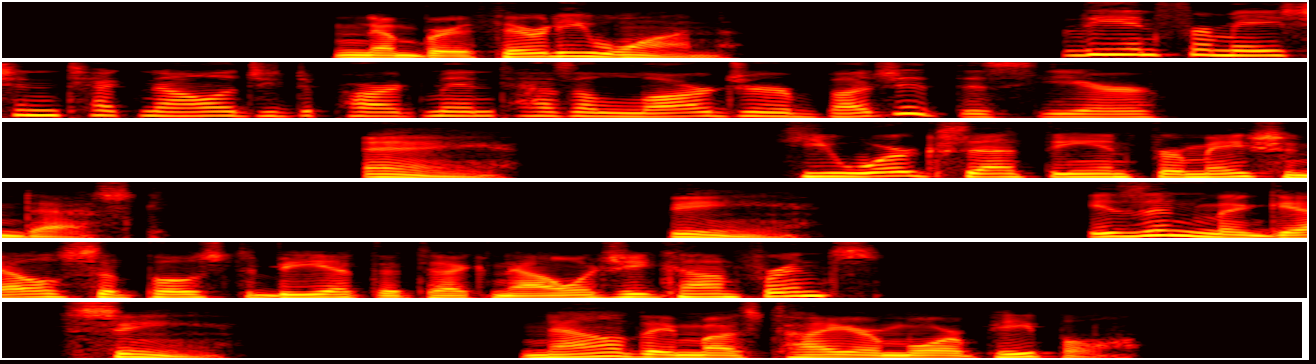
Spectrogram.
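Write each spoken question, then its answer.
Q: The Information Technology Department has a larger budget this year.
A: C: Now they must hire more people.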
